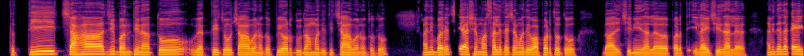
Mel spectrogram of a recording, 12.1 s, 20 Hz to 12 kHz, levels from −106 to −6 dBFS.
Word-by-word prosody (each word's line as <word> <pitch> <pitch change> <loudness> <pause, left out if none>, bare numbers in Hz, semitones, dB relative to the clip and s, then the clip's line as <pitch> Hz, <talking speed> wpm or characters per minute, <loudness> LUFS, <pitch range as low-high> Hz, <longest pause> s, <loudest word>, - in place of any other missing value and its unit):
तर 120 - -5
ती 155 +7 +3 0.2
चहा 145 +2 +5
जी 150 +2 0
बनते 135 +1 +1
ना, 125 -1 +2
तो 135 +3 0
व्यक्ती 115 +3 -1
जो 130 +1 -2
चहा 120 0 +2
बनवतो 105 -4 -2
प्युअर 115 +1 +2
दुधामध्ये 115 0 -2
ती 120 - -6
चहा 110 +1 +1
बनवतो 100 -5 -5
तो; - - -4 0.5
आणि 130 +2 -1
बरेच 135 +1 +1
काही 150 - +6
असे 140 +2 -2
मसाले 135 +1 0
त्याच्यामध्ये 130 0 0
वापरतो 120 +1 +1
तो, 105 +1 0 0.4
दालचिनी 110 0 -2
झालं, 100 -1 0
परत 100 -1 -3
इलायची 105 -1 0
झालं 95 -2 0 0.3
आणि 135 +3 -2
त्याचा 150 0 +3
काही 145 -1 +5
एक 145 - -3
125 Hz, 170 wpm, -24 LUFS, 110-135 Hz, 0.5 s, काही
